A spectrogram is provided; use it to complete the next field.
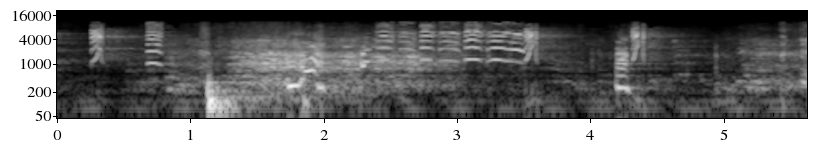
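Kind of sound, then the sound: household object, squeaky toy being squeezed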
